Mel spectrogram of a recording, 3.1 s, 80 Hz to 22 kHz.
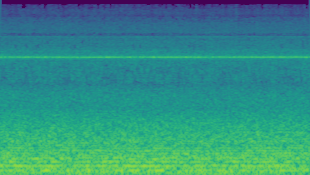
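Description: A Saab 340A turboprop's engines drone steadily in X-Plane 11, a continuous, even broadband roar with a faint high whine that holds without break throughout.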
